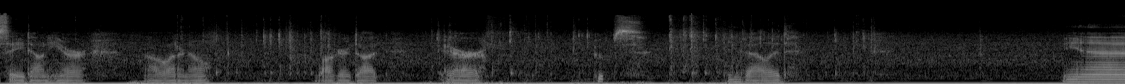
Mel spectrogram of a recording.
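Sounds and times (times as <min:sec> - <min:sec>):
speech: 0:00.1 - 0:02.4, 0:03.1 - 0:05.1, 0:05.9 - 0:06.5, 0:07.2 - 0:08.0, 0:10.6 - 0:11.2
typing on a computer keyboard: 0:01.8 - 0:03.4, 0:04.3 - 0:06.1, 0:06.7 - 0:08.8.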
